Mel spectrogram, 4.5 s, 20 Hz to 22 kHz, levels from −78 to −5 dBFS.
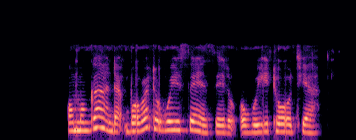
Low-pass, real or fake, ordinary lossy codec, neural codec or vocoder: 7.2 kHz; fake; Opus, 32 kbps; codec, 16 kHz, 4.8 kbps, FACodec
